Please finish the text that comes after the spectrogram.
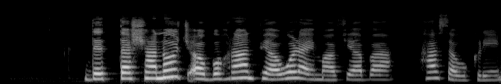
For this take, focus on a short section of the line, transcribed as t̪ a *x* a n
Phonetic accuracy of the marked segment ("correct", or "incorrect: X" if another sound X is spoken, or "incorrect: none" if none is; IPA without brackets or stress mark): incorrect: ʃ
